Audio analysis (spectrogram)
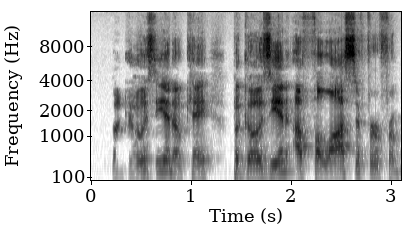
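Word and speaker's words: Boghossian: this wrong Peter basian I think he pronounced it bagian bagian I think bagian okay beian a philosopher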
